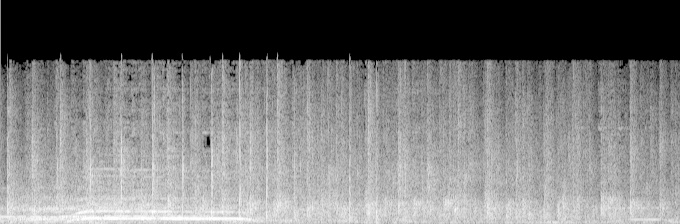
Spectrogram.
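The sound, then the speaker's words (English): Wedding guests break into steady, dense applause for the couple's kiss on their wedding day, mixed with a few cheers and a sustained whistle, loudest for the first couple of seconds before thinning into scattered clapping. “Everybody applaud.”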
